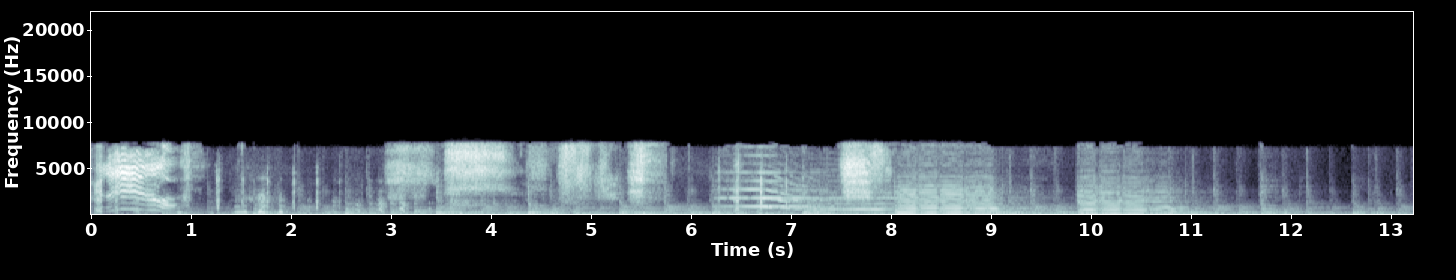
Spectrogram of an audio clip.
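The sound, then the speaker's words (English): A cat meows repeatedly, loud drawn-out cries rising and falling in pitch one after another, over a steady low background hum. “I wouldn't recommend it, but leave the cat alone.”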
